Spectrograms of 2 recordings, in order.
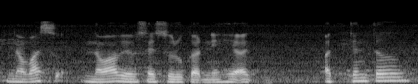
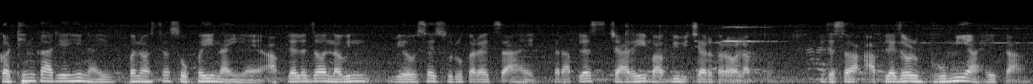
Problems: constant background noise, continuous background conversations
